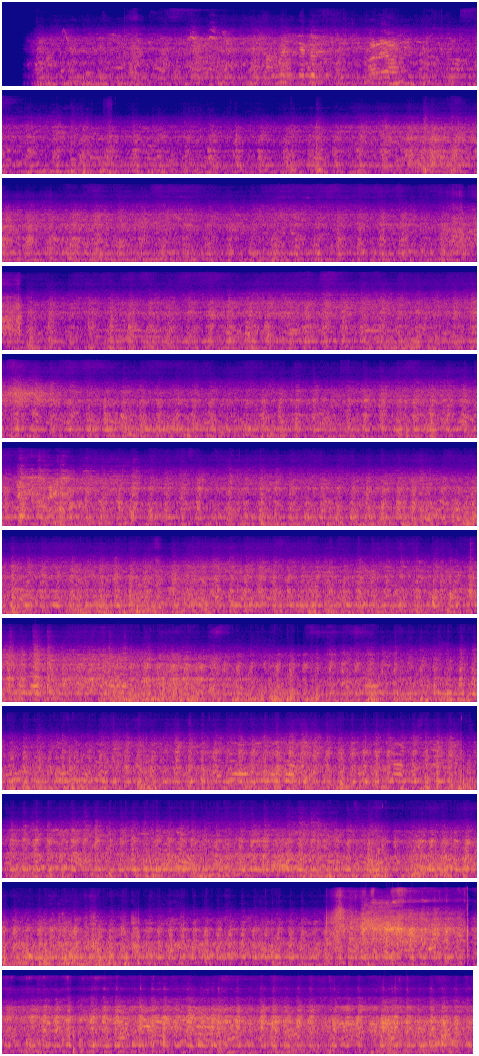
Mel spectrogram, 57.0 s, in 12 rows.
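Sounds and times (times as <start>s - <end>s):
train wheels on rails: 0.2s - 56.9s.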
